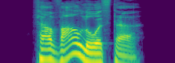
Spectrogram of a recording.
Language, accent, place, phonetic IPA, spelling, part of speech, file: German, Germany, Berlin, [fɛɐ̯ˈvaːɐ̯ˌloːstɐ], verwahrloster, adjective, De-verwahrloster.ogg
- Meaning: 1. comparative degree of verwahrlost 2. inflection of verwahrlost: strong/mixed nominative masculine singular 3. inflection of verwahrlost: strong genitive/dative feminine singular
